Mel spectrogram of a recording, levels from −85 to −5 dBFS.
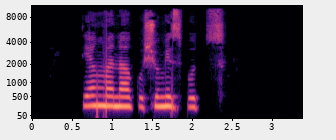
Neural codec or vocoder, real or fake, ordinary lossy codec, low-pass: none; real; AAC, 48 kbps; 9.9 kHz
